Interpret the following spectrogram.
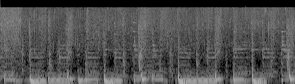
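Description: Strips of ham sizzling in vegetable oil in a frying pan, with background music with a steady beat over it.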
